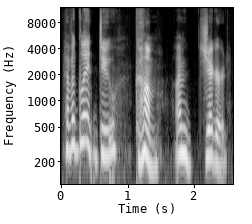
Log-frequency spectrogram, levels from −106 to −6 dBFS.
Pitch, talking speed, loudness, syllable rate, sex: 235 Hz, 160 wpm, -21 LUFS, 4.7 syllables/s, female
